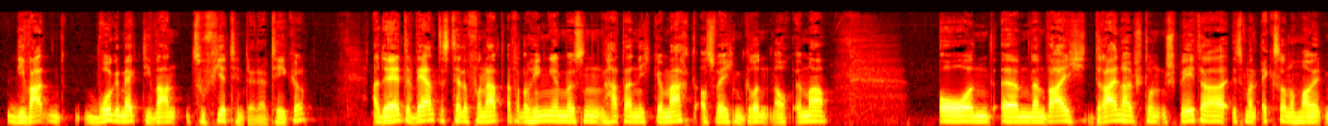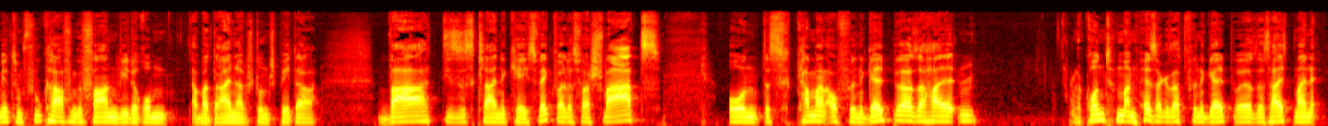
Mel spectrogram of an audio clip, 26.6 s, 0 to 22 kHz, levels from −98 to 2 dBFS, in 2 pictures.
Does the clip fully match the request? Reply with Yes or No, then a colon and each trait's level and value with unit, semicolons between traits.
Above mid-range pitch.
No: low, 110 Hz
